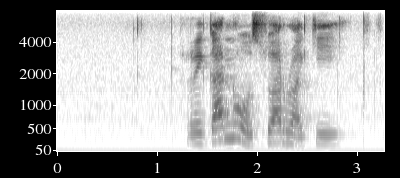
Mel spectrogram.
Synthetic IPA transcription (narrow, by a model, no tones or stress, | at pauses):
rɪkʼanʊʊswarwakʼɪ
